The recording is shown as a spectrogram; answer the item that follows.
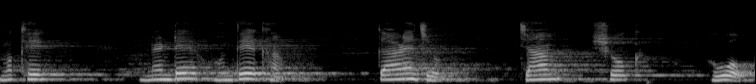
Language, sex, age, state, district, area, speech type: Sindhi, female, 18-30, Gujarat, Junagadh, urban, spontaneous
